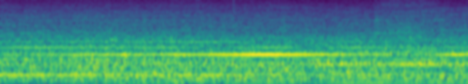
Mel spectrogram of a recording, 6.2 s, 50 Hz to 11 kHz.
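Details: Grizzly G0458 18in open-arm drum sander, reassembled after breaking down: constant smooth motor hum, steady airy blower rush and even tones, no knocking or grinding; motor running healthy.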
